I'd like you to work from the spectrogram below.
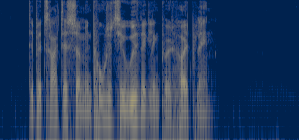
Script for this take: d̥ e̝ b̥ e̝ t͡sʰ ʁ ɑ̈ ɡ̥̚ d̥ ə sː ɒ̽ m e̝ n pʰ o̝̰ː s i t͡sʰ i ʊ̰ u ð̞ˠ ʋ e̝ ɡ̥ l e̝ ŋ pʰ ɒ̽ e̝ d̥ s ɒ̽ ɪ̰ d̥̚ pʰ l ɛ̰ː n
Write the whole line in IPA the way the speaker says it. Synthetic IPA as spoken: d̥ e̝ b̥ e̝ t͡sʰ ʁ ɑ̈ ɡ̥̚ d̥ ə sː ɒ̽ m e̝ n pʰ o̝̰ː s i t͡sʰ i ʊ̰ u ð̞ˠ ʋ e̝ ɡ̥ l e̝ ŋ pʰ ɒ̽ e̝ d̥ h ɒ̽ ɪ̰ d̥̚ pʰ l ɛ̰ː n

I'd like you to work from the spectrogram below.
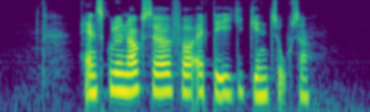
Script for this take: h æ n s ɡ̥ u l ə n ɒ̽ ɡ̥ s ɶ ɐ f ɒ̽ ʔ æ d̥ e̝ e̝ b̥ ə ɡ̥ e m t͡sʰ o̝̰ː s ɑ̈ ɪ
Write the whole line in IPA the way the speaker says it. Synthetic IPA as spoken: h æ n s ɡ̥ u l ə n ɒ̽ ɡ̥ s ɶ ɐ f ɒ̽ ʔ æ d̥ e̝ e̝ ɡ̥ ə ɡ̥ e n t͡sʰ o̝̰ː s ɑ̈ ɪ

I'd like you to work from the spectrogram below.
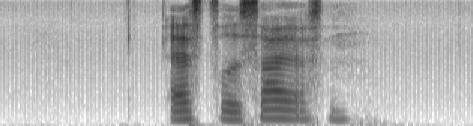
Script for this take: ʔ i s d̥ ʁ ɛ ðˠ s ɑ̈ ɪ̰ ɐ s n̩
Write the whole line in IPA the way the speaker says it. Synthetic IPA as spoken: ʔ æ s d̥ ʁ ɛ ðˠ s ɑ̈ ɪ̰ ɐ s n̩

